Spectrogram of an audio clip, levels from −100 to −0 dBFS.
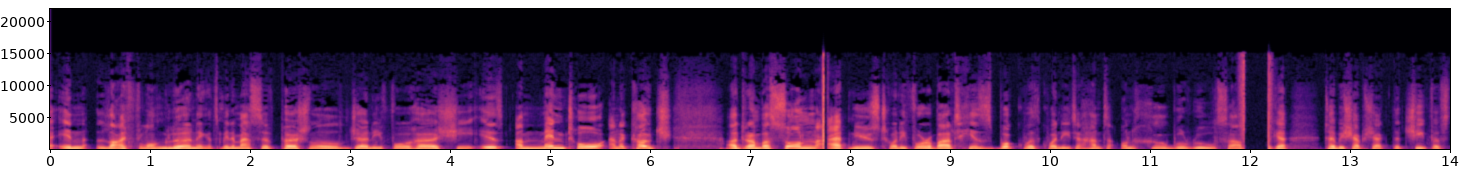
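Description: Twice the radio link of an analogue FM wireless microphone fades until the receiver's squelch shuts the output, a wireless microphone squelch dropout. Hiss rises briefly, then the speech falls into near silence: about 41 ms at 7.71–7.78 s, and about 244 ms at 11.86–12.24 s.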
